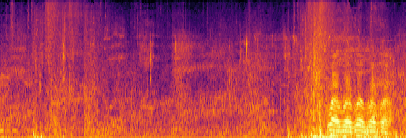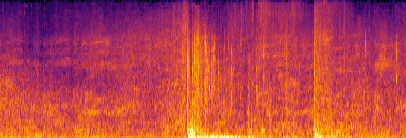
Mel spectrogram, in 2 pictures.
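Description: An energy gun fires in short bursts.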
